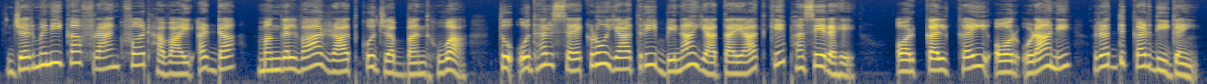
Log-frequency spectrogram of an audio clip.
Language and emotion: Hindi, neutral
